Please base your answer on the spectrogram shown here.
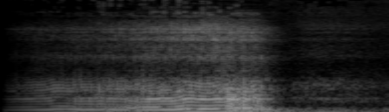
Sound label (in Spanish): ronquido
